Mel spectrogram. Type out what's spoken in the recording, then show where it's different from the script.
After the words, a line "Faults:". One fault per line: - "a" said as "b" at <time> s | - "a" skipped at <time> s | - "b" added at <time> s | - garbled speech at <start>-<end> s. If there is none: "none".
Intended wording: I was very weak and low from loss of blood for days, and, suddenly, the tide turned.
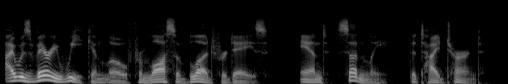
I was very weak and low from loss of blood for days, and, suddenly, the tide turned.
Faults:
none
